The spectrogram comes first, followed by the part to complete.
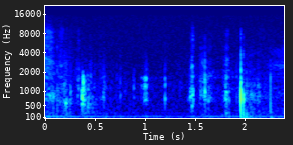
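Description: Faint small clicks and paper rustles from a large hardcover picture book being turned around and its pages flipped, with a sharper tap just before the end.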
